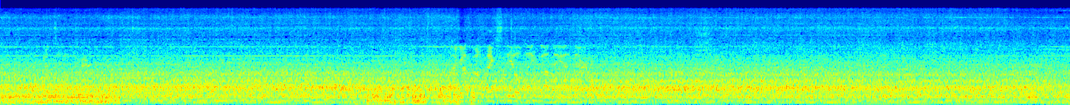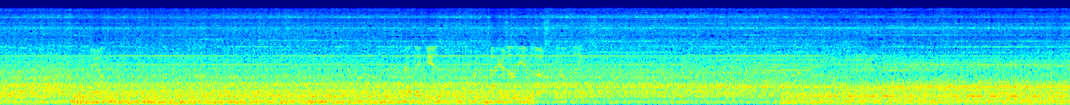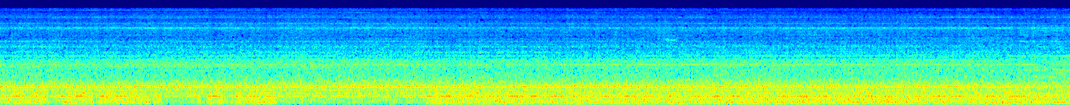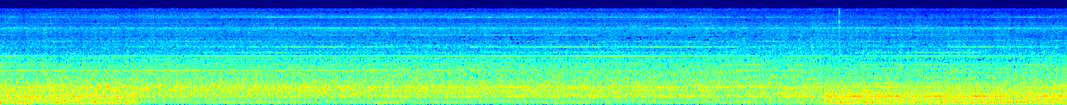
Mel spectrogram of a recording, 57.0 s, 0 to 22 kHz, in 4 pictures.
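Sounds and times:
turboprop engine drone: 0:00.0 - 0:57.0.

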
